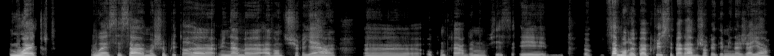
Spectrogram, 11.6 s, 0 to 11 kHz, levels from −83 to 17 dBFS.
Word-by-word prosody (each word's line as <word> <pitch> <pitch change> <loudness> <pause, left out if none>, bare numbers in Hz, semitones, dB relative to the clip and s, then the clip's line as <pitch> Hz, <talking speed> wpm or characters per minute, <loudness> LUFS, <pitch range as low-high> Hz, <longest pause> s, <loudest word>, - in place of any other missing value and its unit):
Mouais, 195 -1 +9
toute 395 - -21 0.6
ouais, 220 0 +3
c'est 220 +1 -9
ça. 205 -4 +4
Moi 175 +1 -5
je 180 - -9
suis 220 - -6
plutôt, 255 +8 -10
heu, 200 - +1
une 175 +1 -6
âme, 185 -2 -1
heu, - - -2
aventurière, 165 - -3 0.5
heu, 120 -2 -9
au - - -11
contraire 140 +3 -6
de 125 -3 -11
mon 115 -2 -8
fils 195 - -14
et 135 -1 -5 0.6
heu, - - -8 0.3
ça 310 0 +9
m'aurait 230 -6 +4
pas 170 0 +3
plu, 275 +9 -4
c'est 240 -3 -9
pas 170 -2 +3
grave, 210 +2 +3
j'aurais 165 -6 -7
déménagé 140 +1 -8
ailleurs. 195 +5 -2
175 Hz, 165 wpm, -22 LUFS, 140-215 Hz, 0.6 s, Mouais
